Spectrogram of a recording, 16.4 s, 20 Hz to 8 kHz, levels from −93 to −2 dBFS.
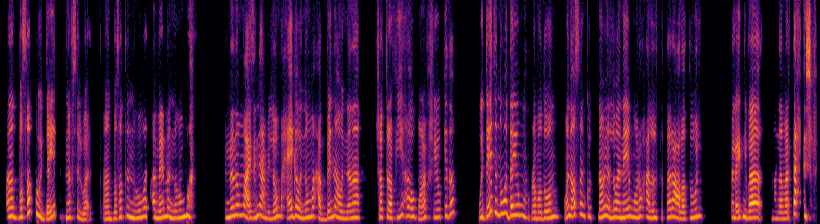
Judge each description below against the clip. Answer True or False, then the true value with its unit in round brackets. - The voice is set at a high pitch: True (275 Hz)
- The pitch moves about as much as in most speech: True (3.7 semitones)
